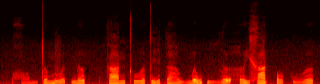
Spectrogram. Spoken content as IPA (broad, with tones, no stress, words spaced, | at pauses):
xɔ̤˨˩mt̪ə˨˦mvə˨˩t̚nə˦˥p̚ | ka˧ŋt̪ʰu˧ə̯t̪ḭ˧˥ ɗa̤˨˩wmə̰˧˥w ʔi̤˨˩lə̰ː˧˨ hə˧jxa˦˥k̚ʔo˧ku˨˦ə̯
